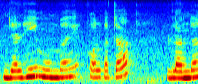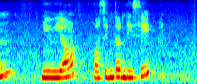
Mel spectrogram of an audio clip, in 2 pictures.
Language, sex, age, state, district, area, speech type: Assamese, female, 18-30, Assam, Kamrup Metropolitan, rural, spontaneous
